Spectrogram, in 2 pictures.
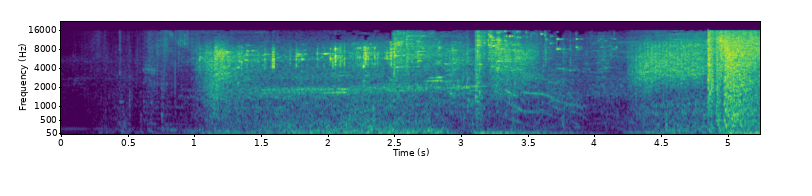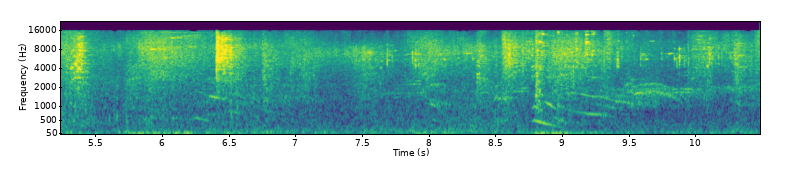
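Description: Magic spells crackle and burst in a loud fight.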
